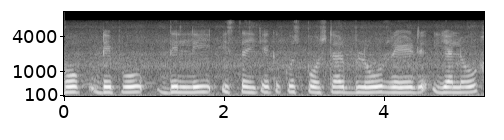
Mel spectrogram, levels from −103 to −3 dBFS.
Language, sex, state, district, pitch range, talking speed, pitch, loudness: Hindi, female, Haryana, Rohtak, 205-220 Hz, 135 wpm, 210 Hz, -15 LUFS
